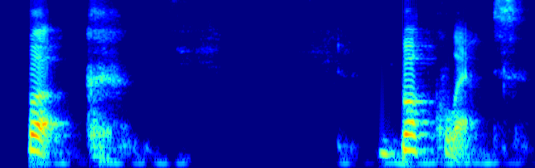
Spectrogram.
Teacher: book is the accented syllable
